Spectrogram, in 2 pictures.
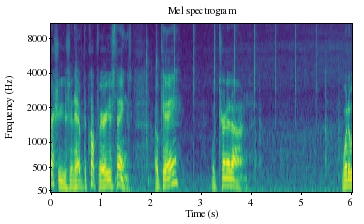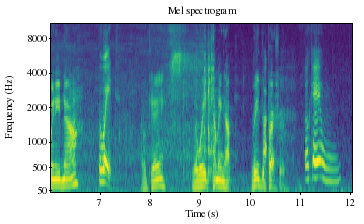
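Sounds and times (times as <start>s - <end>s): gas stove igniter clicking: 1.6s - 10.0s.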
